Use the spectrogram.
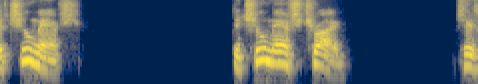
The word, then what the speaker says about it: Chumash: an Indian tribe here called the Kish they pronounce it the Chumash the Chumash tribe so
